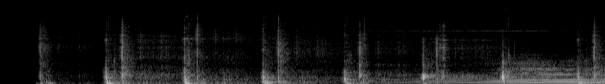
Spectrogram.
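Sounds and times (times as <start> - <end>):
heavy hollow footsteps descending stone steps: 1.0 - 6.0
low droning hum: 3.5 - 6.0.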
